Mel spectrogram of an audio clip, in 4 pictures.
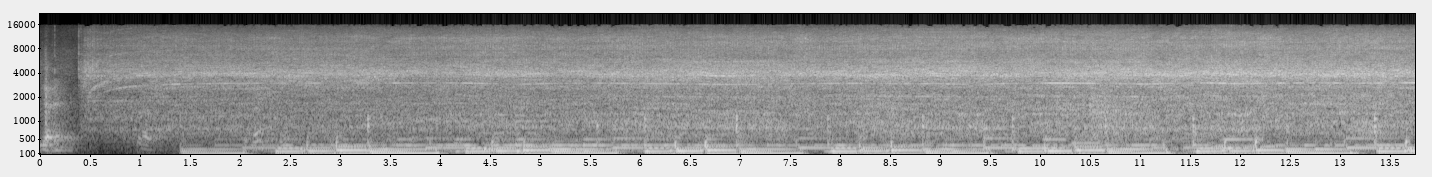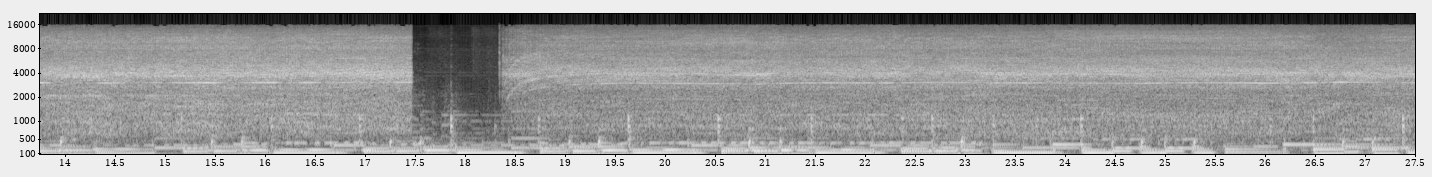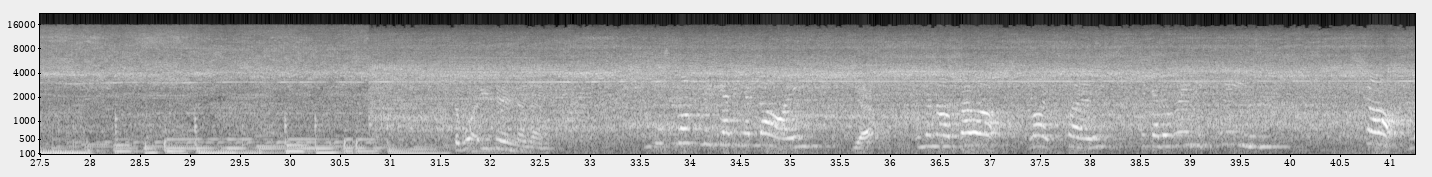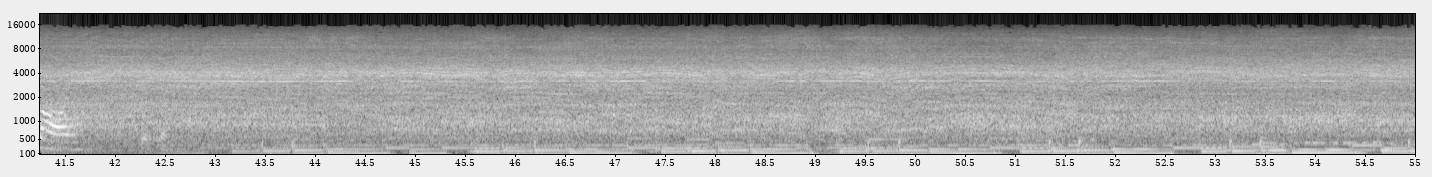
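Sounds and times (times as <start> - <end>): electric horse clippers whining: 0.0 - 55.0
background music with bass line: 1.5 - 32.4, 43.2 - 55.0.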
